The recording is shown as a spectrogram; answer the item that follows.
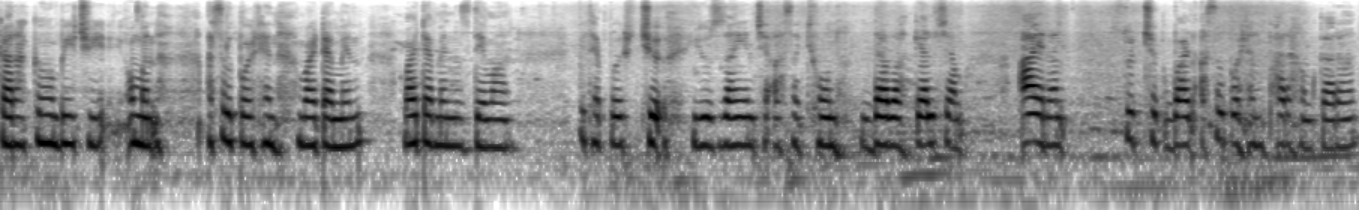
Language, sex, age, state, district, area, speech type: Kashmiri, female, 18-30, Jammu and Kashmir, Bandipora, rural, spontaneous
